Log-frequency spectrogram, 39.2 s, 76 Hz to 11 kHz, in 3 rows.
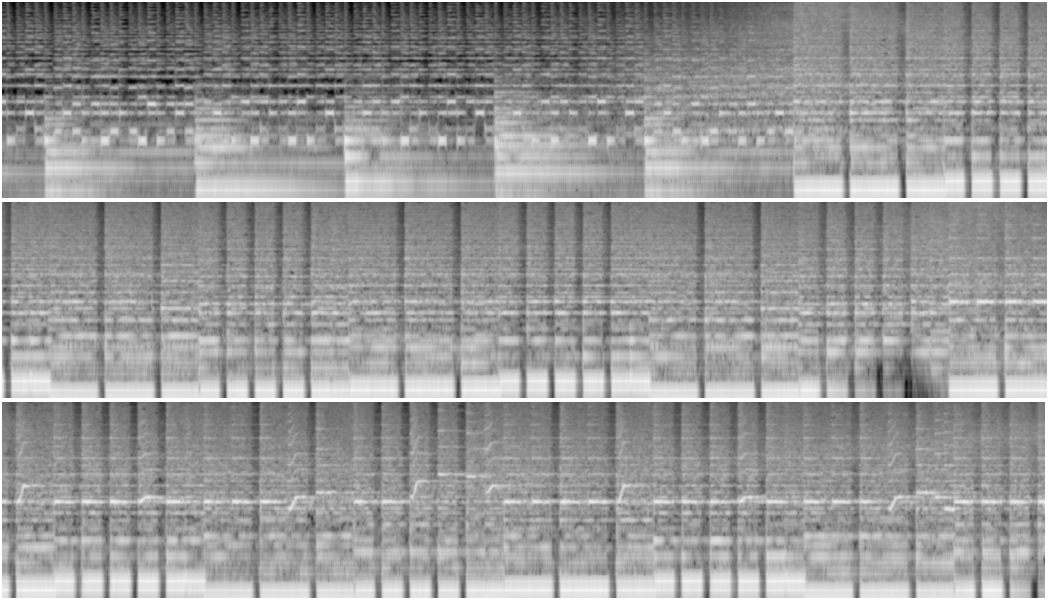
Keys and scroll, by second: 16.8 alt+BackSpace.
